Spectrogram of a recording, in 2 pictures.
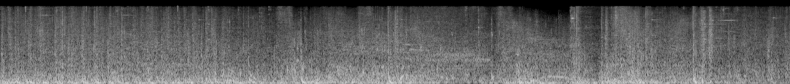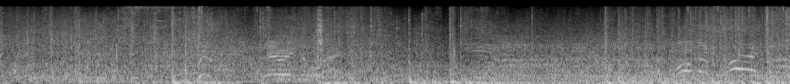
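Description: Monstrous creatures screech and snarl.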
